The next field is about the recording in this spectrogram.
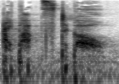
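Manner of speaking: put-on soft, breathy, hushed little-girl whisper. After a booming voice calls her name from the hall, she answers, whispered. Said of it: "she whispered".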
